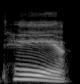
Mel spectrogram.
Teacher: So that nasal sound of the n causes the ah to become more nasalized.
